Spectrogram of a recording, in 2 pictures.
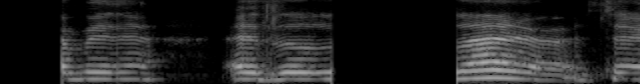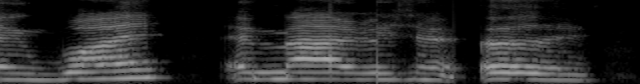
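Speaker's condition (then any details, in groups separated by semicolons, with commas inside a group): ALS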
